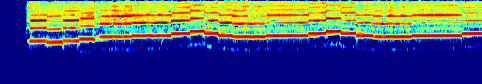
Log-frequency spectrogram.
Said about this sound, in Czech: Za všechno může tahle tatařínská píšťala. Přivolala mi lásku.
